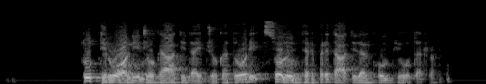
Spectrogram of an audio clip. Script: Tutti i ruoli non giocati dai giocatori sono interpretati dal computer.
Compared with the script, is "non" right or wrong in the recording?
wrong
